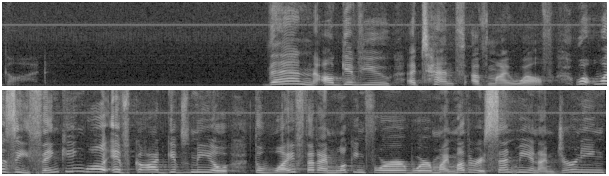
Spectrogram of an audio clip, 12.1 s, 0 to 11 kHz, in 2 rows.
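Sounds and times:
woman speaking: 0.0 - 0.5, 2.6 - 12.0
faint steady hum: 0.0 - 12.0.

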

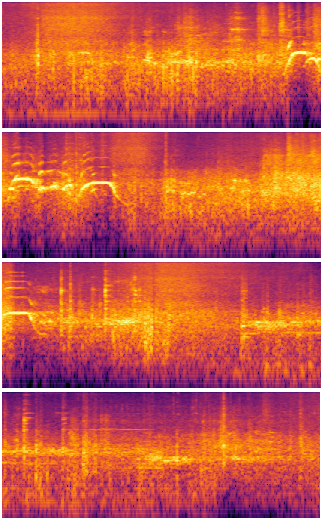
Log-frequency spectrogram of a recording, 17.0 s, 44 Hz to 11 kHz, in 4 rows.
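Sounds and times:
roller coaster rumbling on track: 0.0 - 17.0
steady whine: 11.2 - 16.9
high squeal: 11.8 - 15.4.

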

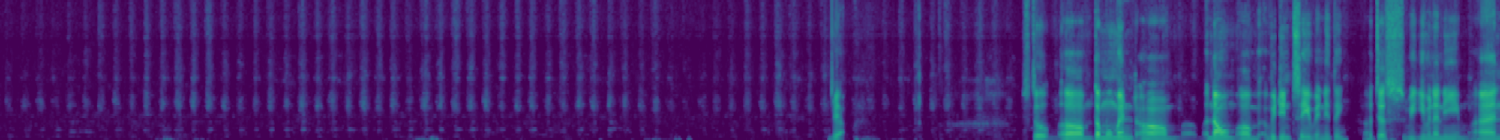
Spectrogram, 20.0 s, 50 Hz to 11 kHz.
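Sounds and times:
faint rapid even ticking: 0.0 - 20.0.

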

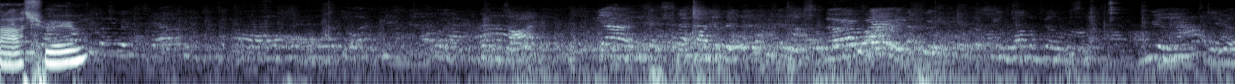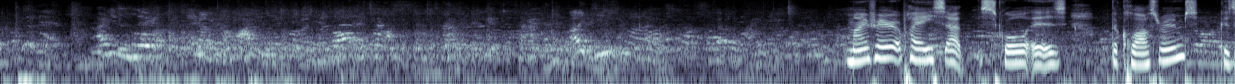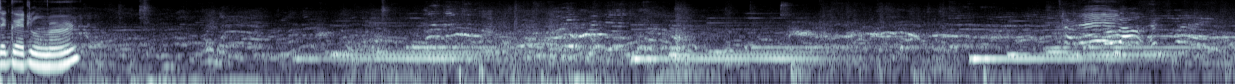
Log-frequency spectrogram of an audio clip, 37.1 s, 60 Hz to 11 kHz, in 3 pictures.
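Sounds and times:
children playing and chattering: 0.0 - 37.0
held musical chord: 34.5 - 37.0.

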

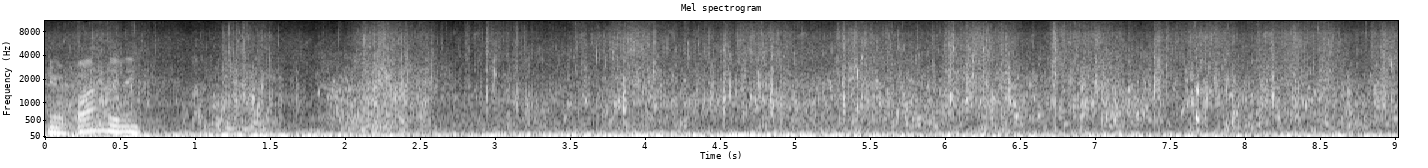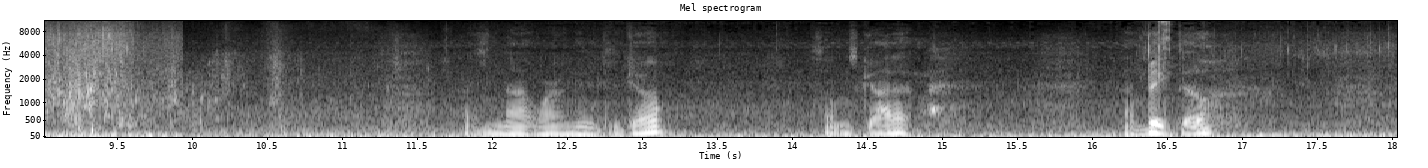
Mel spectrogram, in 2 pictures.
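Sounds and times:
water splashing with steps: 0.0 - 10.4.

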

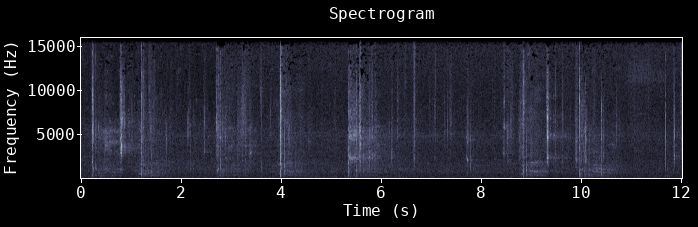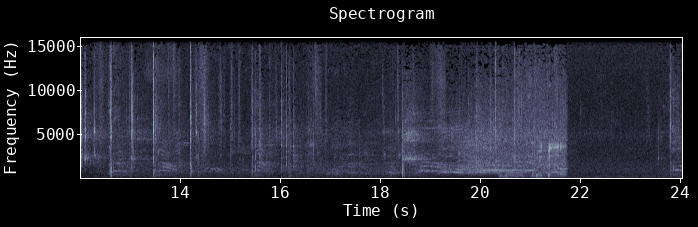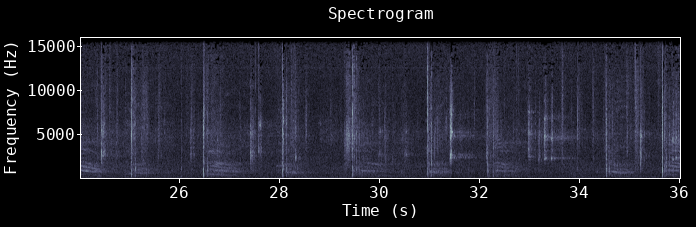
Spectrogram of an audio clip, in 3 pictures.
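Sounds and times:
tennis ball struck by rackets: 0.2 - 1.7, 2.6 - 3.3, 3.9 - 4.5, 8.8 - 10.6, 11.6 - 14.6, 15.4 - 16.8, 23.7 - 30.2, 30.9 - 32.5, 34.5 - 36.0
crowd applause: 19.3 - 21.8.

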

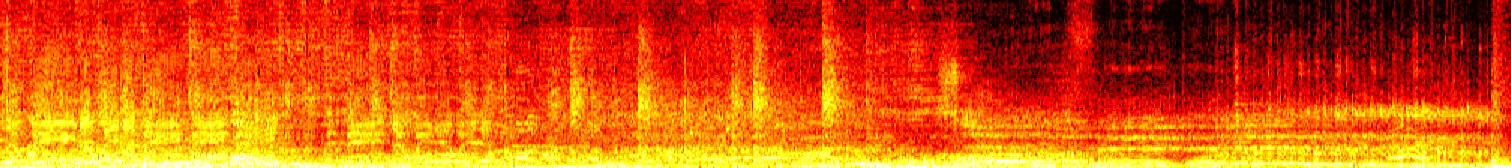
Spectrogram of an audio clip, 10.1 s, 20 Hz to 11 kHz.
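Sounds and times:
rock music: 0.0 - 8.5
car engines revving: 0.0 - 10.0.

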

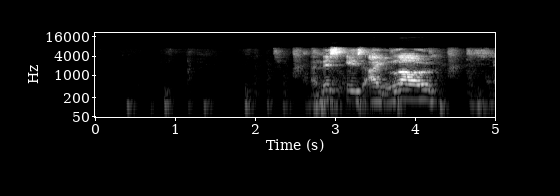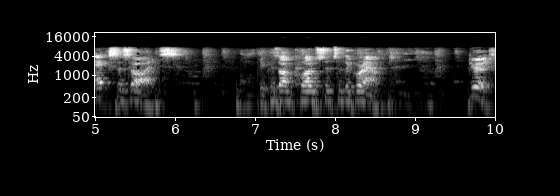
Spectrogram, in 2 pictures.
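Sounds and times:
feet thumping on floor mat: 0.3 - 2.4.

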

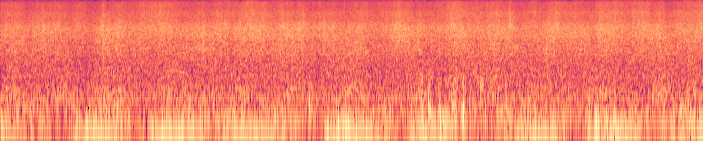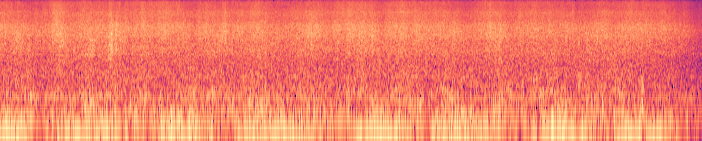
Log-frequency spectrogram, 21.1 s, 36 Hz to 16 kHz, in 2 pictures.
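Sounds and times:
churning sea water along hull: 0.0 - 21.0
wind buffeting microphone: 0.0 - 21.0.

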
